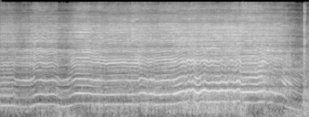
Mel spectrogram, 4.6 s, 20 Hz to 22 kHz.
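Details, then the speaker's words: Losi LST XXL2 1/8-scale monster truck with a .31 cu in gasoline two-stroke, being tuned at elevation: buzzy revving between throttle blips, then it cuts out on landing. Owner suspects a lean mixture despite richening, or a low battery causing shutoff. "a again it just dies it must be too lean it can't be too lean we've been fattening it the whole time fatten it up it's dying on impact"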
